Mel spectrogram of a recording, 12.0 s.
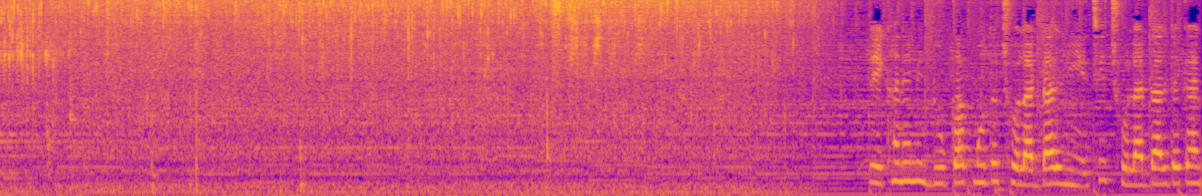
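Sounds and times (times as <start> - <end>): vegetables sizzling in oil: 0.0 - 8.4.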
